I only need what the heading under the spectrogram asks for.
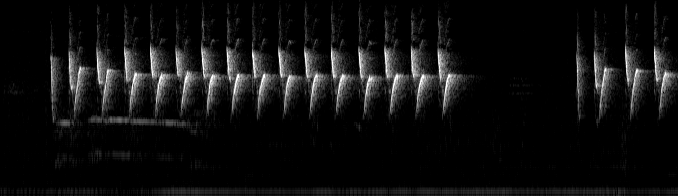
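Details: Bar-winged prinia (crystal ciblek) singing briskly to stimulate other prinias: quick rhythmic string of high, doubled chirps, nearly four per second, for about four seconds, a pause, then a shorter burst; low steady hum.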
